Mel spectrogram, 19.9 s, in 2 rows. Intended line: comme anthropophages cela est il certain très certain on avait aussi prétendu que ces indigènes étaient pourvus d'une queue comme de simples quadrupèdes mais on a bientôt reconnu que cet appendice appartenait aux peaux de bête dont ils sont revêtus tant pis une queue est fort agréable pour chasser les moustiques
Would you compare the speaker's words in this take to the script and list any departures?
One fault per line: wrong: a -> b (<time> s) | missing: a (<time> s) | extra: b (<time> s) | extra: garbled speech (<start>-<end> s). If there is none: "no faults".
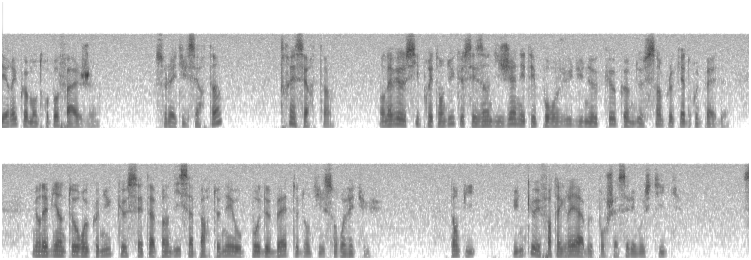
no faults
